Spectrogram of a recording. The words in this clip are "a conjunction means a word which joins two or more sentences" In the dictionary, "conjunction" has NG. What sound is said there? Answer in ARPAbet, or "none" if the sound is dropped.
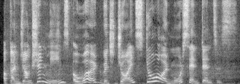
NG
